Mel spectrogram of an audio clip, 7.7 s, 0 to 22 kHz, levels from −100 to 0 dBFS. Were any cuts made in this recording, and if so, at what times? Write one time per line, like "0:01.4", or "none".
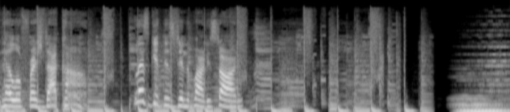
0:06.5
